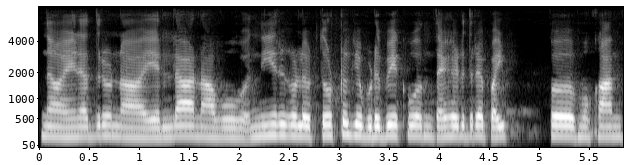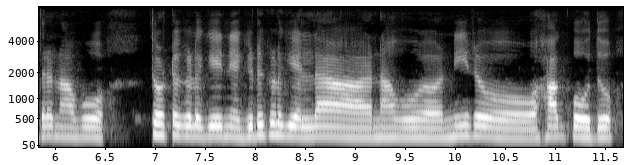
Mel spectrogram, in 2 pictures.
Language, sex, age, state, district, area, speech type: Kannada, female, 45-60, Karnataka, Bangalore Urban, rural, spontaneous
